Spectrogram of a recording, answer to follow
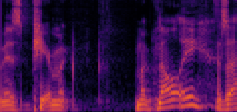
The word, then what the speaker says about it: McNulty: And the person's name is Peter Mcnulty. Is that how you pronounce it?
